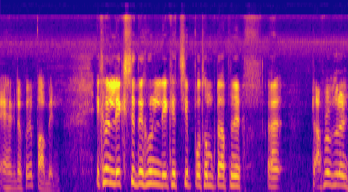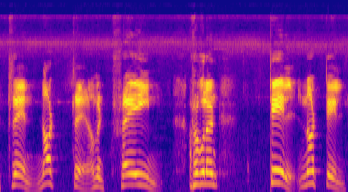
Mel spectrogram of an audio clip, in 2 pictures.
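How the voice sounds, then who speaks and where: A man's voice: high-pitched, a bit bright, no echo. A man with a Bangladeshi accent teaching English pronunciation, explaining step by step, repeating words and checking with "okay?". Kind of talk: recorded pronunciation lesson.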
